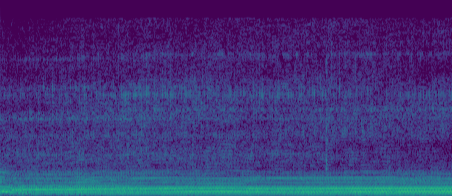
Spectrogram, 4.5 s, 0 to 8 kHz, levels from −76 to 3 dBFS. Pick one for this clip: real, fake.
real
